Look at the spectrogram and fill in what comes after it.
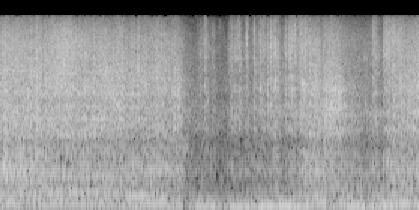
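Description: Drag-racing car's engine revving hard while staged on the starting line. Revs climb for the first second and a half, dip briefly about two seconds in, then settle into a strong low rumble.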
